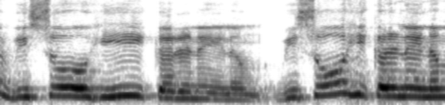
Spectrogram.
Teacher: यह है विसोहीकरणेनम, विसोहीकरणेनम नहीं है। यदि विसो ही बोलना जाएगा तो ही की मात्रा छोटी हो जाती है, जो अशुद्ध हो जाता है।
